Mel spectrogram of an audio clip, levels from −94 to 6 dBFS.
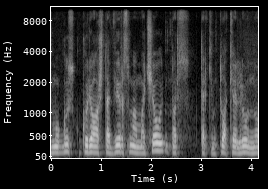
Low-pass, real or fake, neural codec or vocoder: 9.9 kHz; real; none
